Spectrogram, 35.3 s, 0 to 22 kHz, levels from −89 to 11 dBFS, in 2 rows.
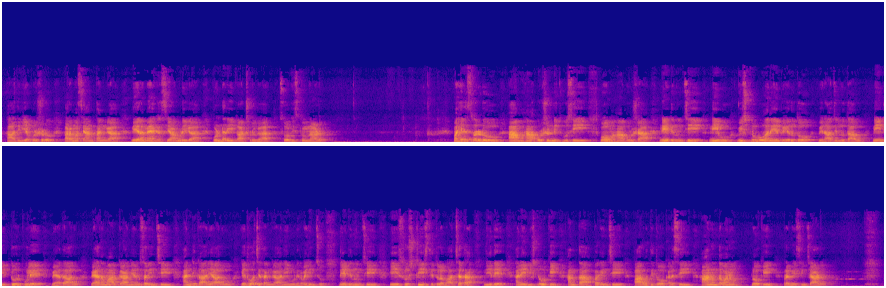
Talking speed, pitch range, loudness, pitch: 80 wpm, 95-115 Hz, -21 LUFS, 100 Hz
